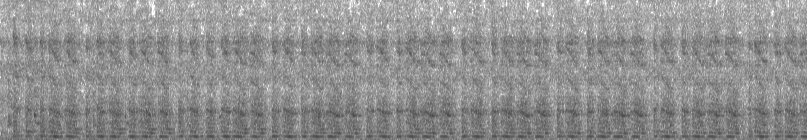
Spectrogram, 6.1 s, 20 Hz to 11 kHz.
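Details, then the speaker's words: Towed-in car, crank no start, new spark plugs fitted, engine fed from an added external fuel source with treatment cleaner: steady starter churn around 85 beats a minute that never catches into a run. No-start. "So it seems like it's running on it's trying to start up on its own fuel source."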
